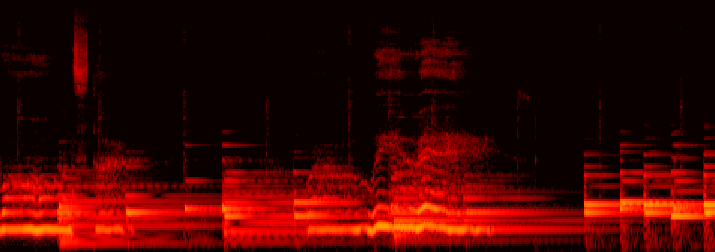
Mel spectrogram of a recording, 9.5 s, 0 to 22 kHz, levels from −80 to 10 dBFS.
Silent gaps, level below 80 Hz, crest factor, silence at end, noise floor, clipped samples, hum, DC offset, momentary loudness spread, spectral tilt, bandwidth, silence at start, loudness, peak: none; -76 dBFS; 16 dB; 0 s; -55 dBFS; under 0.1%; none; under 0.1%; 15 LU; -6 dB/octave; 18 kHz; 0 s; -35 LUFS; -18 dBFS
